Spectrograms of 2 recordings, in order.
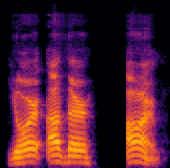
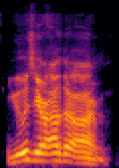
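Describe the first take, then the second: First: Slow, deliberate words; retold slow repetition. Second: Raised, slightly higher instruction; retold coaching call. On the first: Coach repeating to a confused student, slow deliberate repetition. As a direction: spell it out word by word. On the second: Coach instructing a student on the mat, retold coaching call.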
